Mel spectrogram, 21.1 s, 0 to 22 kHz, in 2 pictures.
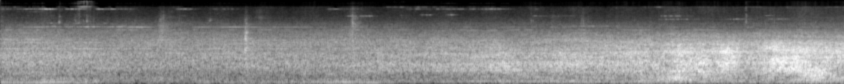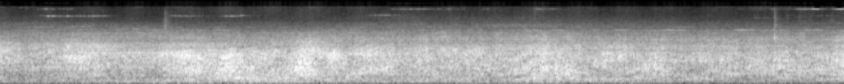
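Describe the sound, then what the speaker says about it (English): A Qantas airliner from Melbourne approaching Brisbane International Airport, a steady loud jet engine roar that swells gradually and holds broad and sustained for about twenty seconds, with no talking. "Next arrival, Qantas 610 coming in from Melbourne."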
